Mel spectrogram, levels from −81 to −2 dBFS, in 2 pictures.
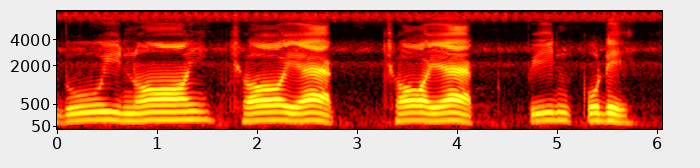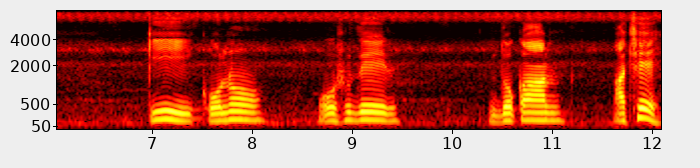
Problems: none marked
